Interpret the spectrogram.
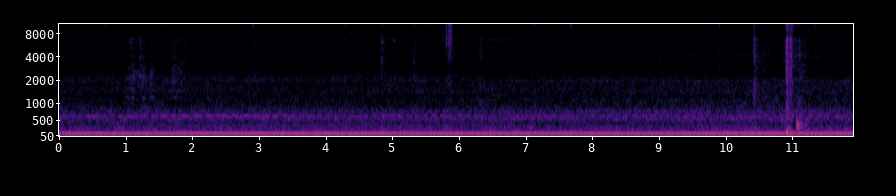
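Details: A steady low electrical hum and soft hiss continue throughout, broken only by a single sharp click, with no animal calls.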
